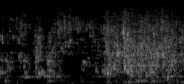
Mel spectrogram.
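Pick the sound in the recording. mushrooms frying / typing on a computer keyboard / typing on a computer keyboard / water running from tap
water running from tap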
